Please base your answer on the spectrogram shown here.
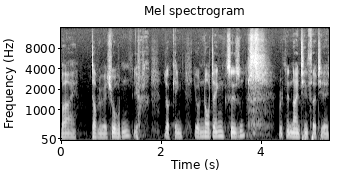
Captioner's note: chuckling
